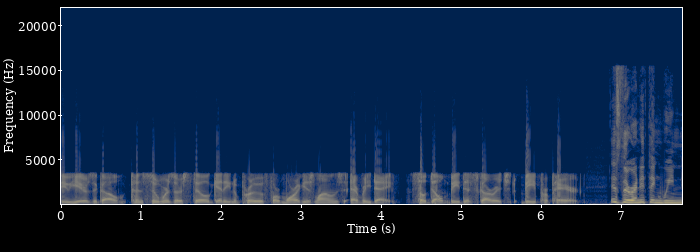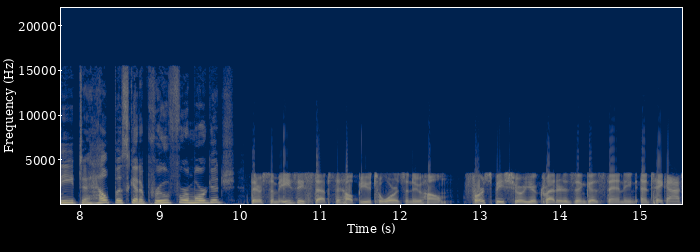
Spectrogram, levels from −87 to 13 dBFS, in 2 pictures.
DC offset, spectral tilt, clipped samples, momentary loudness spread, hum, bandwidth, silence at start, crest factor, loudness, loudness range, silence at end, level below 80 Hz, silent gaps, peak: under 0.1%; -4.5 dB/octave; under 0.1%; 7 LU; none; 15.5 kHz; 0 s; 20 dB; -30 LUFS; 5 LU; 0 s; -68 dBFS; none; -10 dBFS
